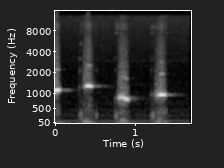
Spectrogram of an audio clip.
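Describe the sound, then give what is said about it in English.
A short whistled phrase, the last part of a song's tune, of four clear, evenly spaced notes, each a bright pitched tone with slight bends, moderately loud with no talking. “he found a way to whistle that last part of Jingle Bells after every song that he sang or played”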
